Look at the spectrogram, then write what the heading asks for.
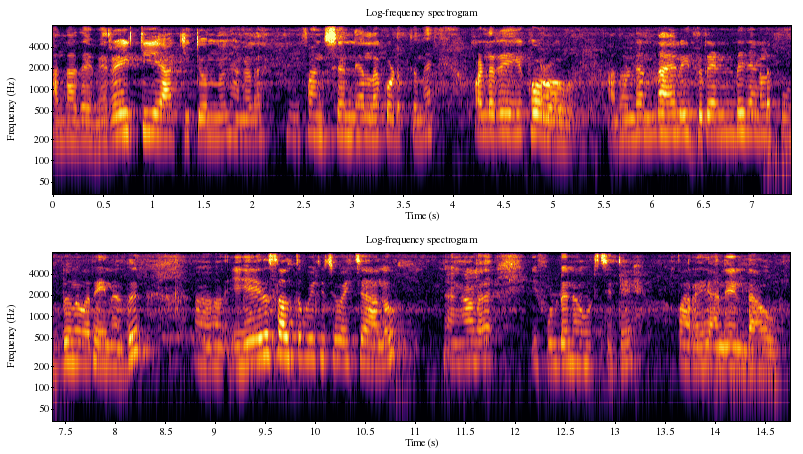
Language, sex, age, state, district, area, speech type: Malayalam, female, 45-60, Kerala, Kasaragod, urban, spontaneous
